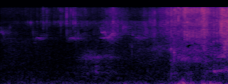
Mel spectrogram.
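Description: Near silence: quiet outdoor woodland ambience, with a faint soft low rustle coming in near the end.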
